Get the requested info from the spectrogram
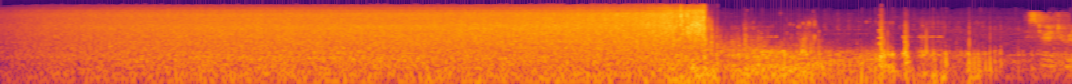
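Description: Rushing white water of a rocky creek rapids, swelling over the first few seconds. About seven seconds in the sound turns suddenly muffled and low as the action camera is pulled under the water, with a few dull knocks.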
